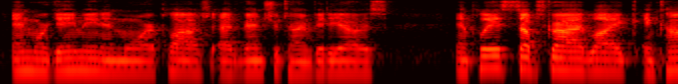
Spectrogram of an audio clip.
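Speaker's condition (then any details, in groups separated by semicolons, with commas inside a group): No condition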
